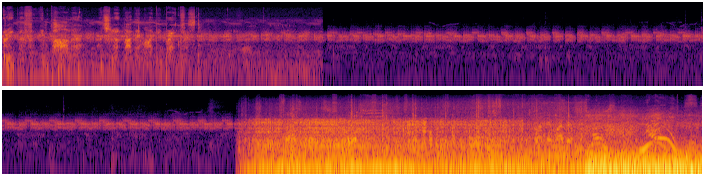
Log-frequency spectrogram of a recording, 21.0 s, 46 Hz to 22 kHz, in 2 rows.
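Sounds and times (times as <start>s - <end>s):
faint bird chirps: 0.0s - 14.1s
pulsing chorus of calling animals: 3.2s - 21.0s.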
